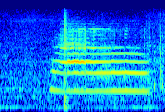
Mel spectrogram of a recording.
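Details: Domestic cat giving a single drawn-out meow of about one second, steady and level in pitch with rich harmonics, in a quiet indoor setting between a person's soft greetings.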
